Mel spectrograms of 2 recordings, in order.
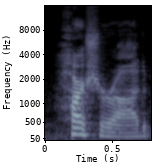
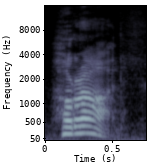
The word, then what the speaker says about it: Harad: I wanted to say Harsharad, but I know that's wrong. They're in Harad. Why didn't you just go to Harad? Oh, you didn't want to do that because Harad's in Mordor, and Harad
